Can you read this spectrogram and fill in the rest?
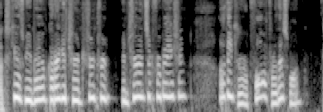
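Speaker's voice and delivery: very high falsetto put-on character voice. Hypothetical words to a woman who drives a pickup, higher-pitched put-on voice. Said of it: "I did a higher pitch voice for that one".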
